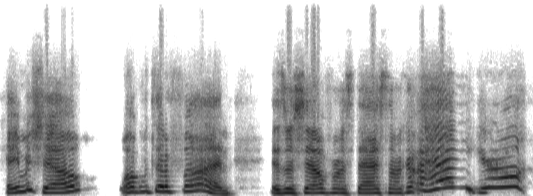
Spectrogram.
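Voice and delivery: high, loud excited hello to a friend; excited greeting. Real, not acted. Greeting Michelle as she joins the stream, excited high calling out. Greeting a viewer joining live.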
